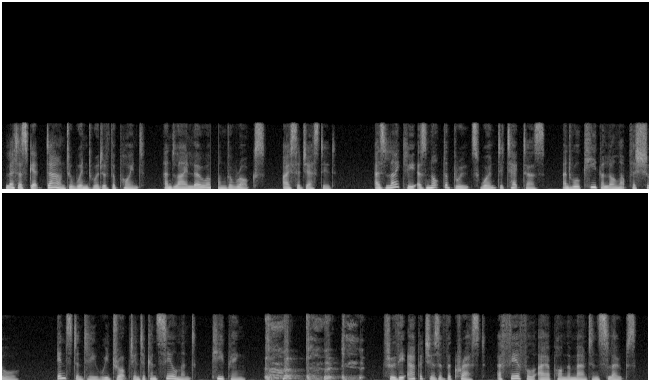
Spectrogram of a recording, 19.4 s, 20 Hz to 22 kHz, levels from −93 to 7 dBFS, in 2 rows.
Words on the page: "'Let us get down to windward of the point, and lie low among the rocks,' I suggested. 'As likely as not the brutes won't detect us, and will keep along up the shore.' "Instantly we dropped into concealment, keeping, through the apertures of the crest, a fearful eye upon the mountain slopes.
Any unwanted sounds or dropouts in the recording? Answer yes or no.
yes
